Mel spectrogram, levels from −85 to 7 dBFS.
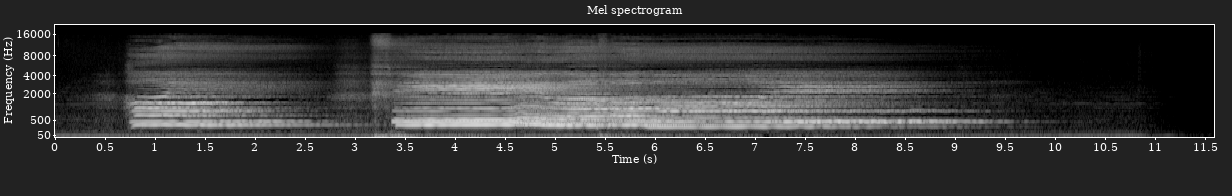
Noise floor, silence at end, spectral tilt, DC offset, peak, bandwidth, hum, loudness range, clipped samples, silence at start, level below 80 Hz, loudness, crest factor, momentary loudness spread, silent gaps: -73 dBFS; 2.3 s; -2.5 dB/octave; under 0.1%; -2 dBFS; 15.5 kHz; none; 13 LU; under 0.1%; 0.75 s; -54 dBFS; -17 LUFS; 18 dB; 18 LU; none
